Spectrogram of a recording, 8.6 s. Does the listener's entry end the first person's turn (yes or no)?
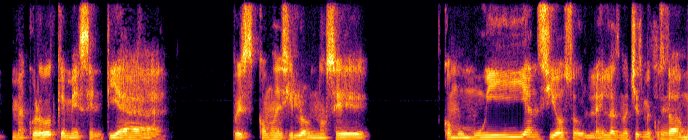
no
